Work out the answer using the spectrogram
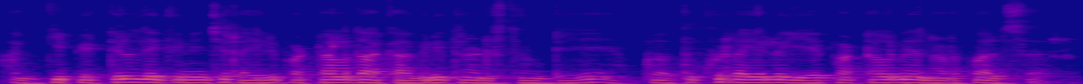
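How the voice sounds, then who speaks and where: Casting: male actor as righteous, anguished crusader before a judge, dark warm timbre, mid-pitched, declamatory courtroom drama delivery. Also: steady tone, quick pace, natural voice. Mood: pained, indignant. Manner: impassioned, declamatory, rhetorical. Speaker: actor performing a film courtroom monologue. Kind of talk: dramatic theatrical courtroom monologue.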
